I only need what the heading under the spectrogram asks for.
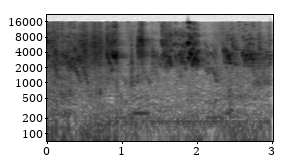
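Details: A budgie calls out to another budgie with sharp squawky chirps and quick scratchy notes in uneven bursts, a few piercing peaks standing out over a soft background hum.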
